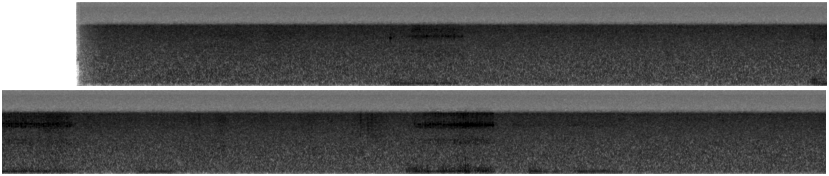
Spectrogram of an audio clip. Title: Noodles, the snoring dog!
